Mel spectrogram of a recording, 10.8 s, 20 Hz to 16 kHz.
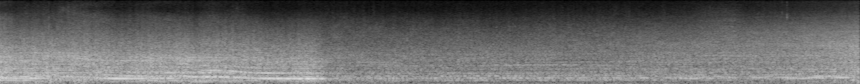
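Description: McLaren GT3 race cars in the iRacing sim at Monza give a steady engine drone that shifts pitch and drops in level partway through, with no speech.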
